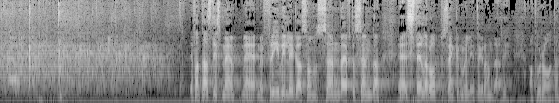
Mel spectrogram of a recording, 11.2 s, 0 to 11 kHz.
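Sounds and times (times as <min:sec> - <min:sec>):
audience applause for a band: 0:00.0 - 0:03.5
speech: 0:03.8 - 0:11.1.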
